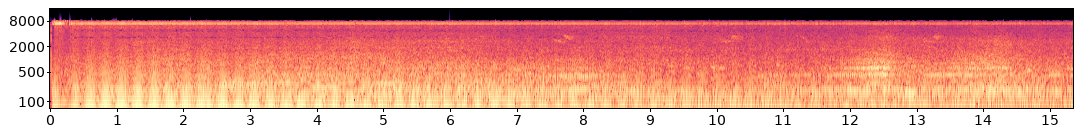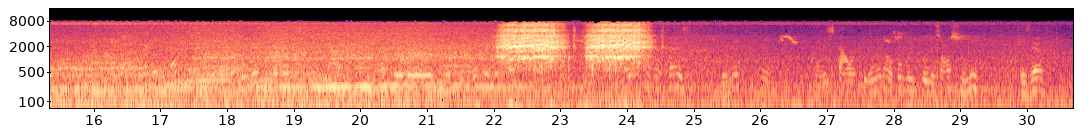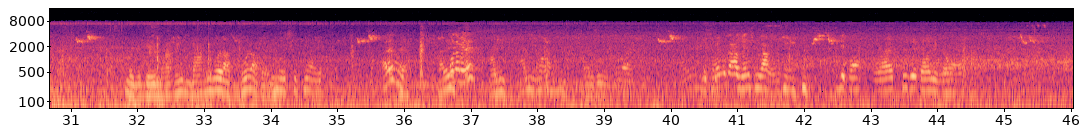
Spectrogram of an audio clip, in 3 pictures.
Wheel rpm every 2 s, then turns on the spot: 0, 0, 0, 0, 0, 0, 0, 0, 0, 0, 0, 80, 30, 0, 0, 0, 0, 0, 0, 0, 0, 0, 0.
none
